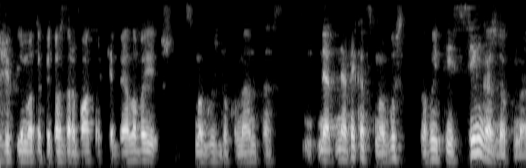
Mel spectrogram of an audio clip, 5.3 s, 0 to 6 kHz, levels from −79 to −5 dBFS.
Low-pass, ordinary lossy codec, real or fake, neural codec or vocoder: 5.4 kHz; MP3, 48 kbps; real; none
